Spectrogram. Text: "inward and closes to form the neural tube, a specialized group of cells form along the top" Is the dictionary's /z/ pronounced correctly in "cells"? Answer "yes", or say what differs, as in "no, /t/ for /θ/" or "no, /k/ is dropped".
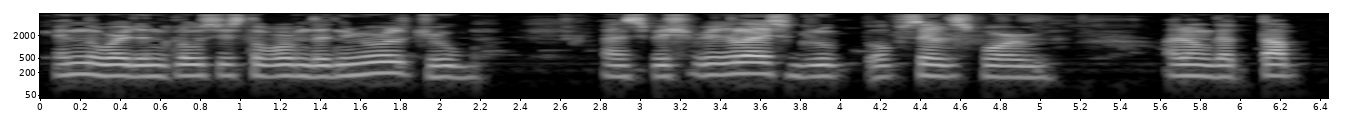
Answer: no, /s/ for /z/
